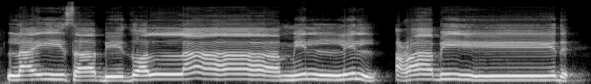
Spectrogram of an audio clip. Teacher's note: আবারও পড়ব, ওয়া আন্নাল্লাহা লাইসা বিযাল্লামিল লিল আবিদ। ওয়াকফের সময় কলকলা করতে হবে, কারণ দালে যদি সাকিন হয় কলকলা করে পড়তে হয়, তাহলে ওয়াকফের কারণে দালে সাকিন দিয়ে পড়তে হবে, এজন্য কলকলা করব।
